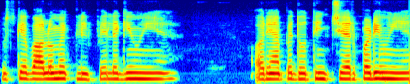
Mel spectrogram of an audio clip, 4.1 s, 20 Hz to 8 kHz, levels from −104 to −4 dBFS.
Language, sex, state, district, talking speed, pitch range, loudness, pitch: Hindi, female, Uttar Pradesh, Lalitpur, 235 wpm, 205-215 Hz, -16 LUFS, 210 Hz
